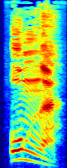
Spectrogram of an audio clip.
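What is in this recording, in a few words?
"Unga", patua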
